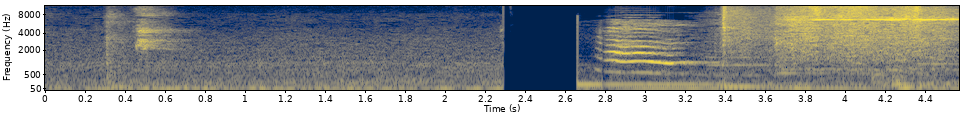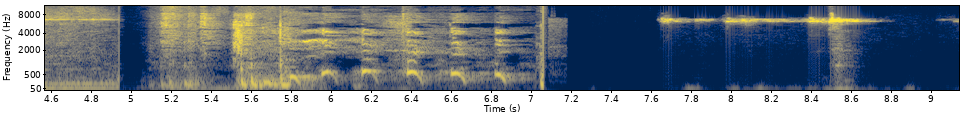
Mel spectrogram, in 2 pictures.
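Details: Cat meowing in a choppy sequence broken by cuts: a rising harmonic meow, then a run of quick short chirping mews, with clatter and a faint high whine between.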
